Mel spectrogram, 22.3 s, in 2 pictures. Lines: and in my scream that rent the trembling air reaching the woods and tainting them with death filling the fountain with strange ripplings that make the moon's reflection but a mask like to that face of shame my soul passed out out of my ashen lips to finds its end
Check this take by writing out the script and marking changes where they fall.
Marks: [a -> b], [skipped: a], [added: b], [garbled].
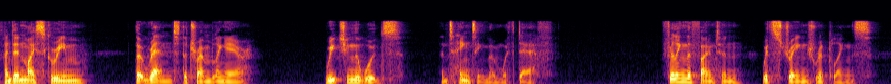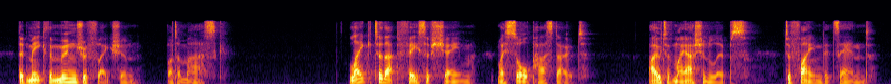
and in my scream that rent the trembling air reaching the woods and tainting them with death filling the fountain with strange ripplings that make the moon's reflection but a mask like to that face of shame my soul passed out out of my ashen lips to [finds -> find] its end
